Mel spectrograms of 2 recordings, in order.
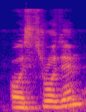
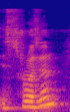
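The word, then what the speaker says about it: oestrogen: Third is estrogen, O is silent, estrogen and progesterone, okay.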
